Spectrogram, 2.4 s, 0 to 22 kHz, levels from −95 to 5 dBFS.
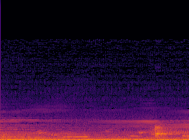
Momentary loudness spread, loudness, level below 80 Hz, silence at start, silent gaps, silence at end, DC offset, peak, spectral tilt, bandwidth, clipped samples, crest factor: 3 LU; -30 LUFS; -26 dBFS; 0 s; none; 0 s; under 0.1%; -14 dBFS; -8 dB/octave; 5.4 kHz; under 0.1%; 12 dB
